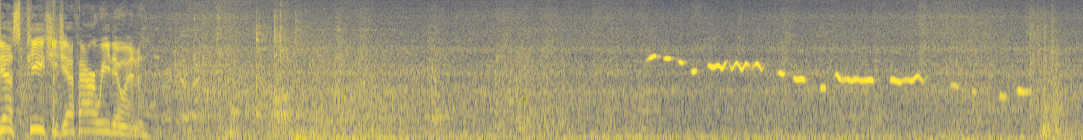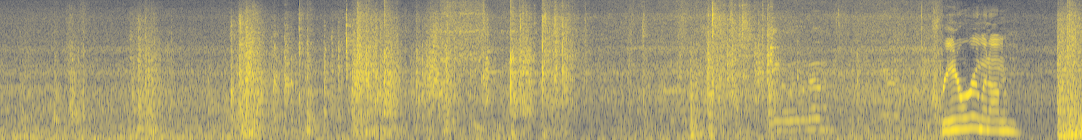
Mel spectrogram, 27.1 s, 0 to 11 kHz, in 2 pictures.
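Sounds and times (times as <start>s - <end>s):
person whistling a tune: 8.1s - 13.0s.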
